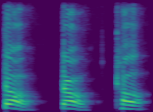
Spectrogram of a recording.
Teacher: মূর্ধা মাঝখানে লাগে দেখো ট, ট, ঠ।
